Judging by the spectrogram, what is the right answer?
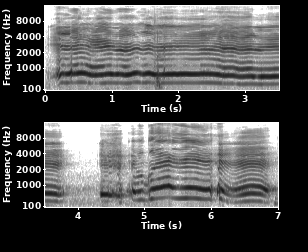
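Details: Loud, sustained wailing cries from a baby, broken by one short pause for breath; ordinary infant crying.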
